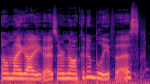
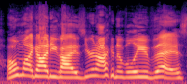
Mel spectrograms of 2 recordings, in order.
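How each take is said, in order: First: It is said in a flat, depressed tone. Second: It is said in an enthusiastic, lively tone.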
